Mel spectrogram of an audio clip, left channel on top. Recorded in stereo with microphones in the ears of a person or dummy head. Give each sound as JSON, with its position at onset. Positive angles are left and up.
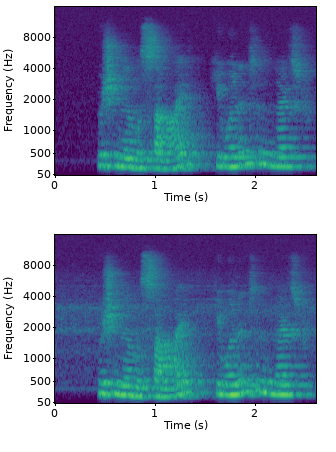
{"t": 0.4, "sound": "a woman speaking", "side_deg": 20, "distance_m": 1.1}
